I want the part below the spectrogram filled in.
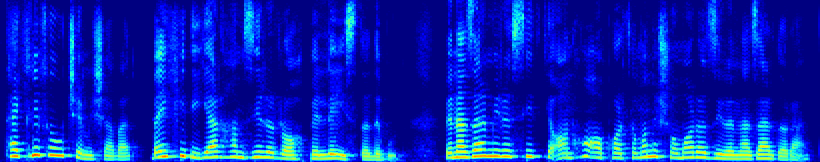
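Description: A woman's voice: fairly high pitch, big pitch swings, mellow. A woman voicing a curious, bold young woman in a storybook reading, asking eager questions. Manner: inquisitive, wide-eyed.

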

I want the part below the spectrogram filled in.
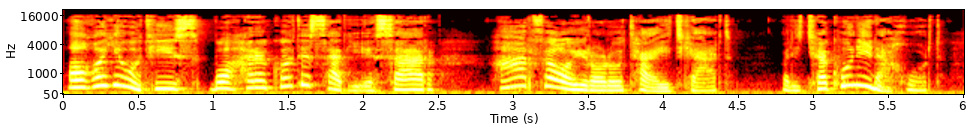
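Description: A woman reading a novel aloud as audiobook narrator, in a calm, even storytelling manner. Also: sits high.

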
